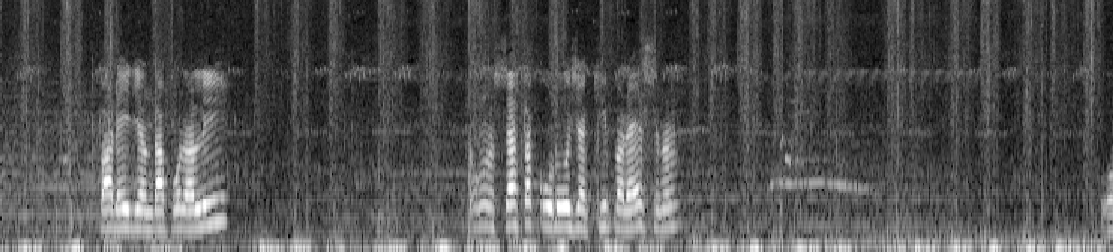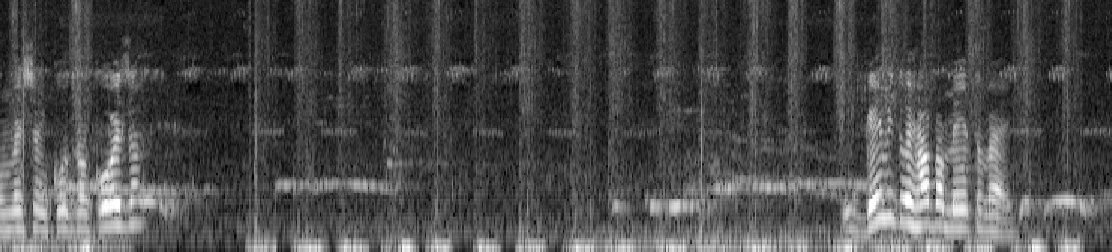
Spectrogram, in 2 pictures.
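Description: A young man talks with animation in short bursts close to a microphone.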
